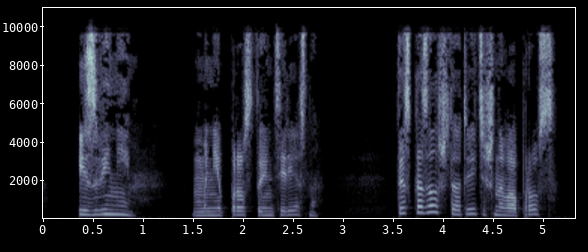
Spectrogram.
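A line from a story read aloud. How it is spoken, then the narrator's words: Calm reminder. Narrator (Russian): спокойно напоминаю я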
